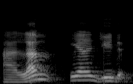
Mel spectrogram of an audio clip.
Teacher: Nah, maka harus dibaca jelas suaranya mim sukun itu harus jelas tidak boleh ada samar-samar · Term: izhar syafawi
